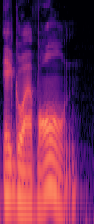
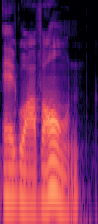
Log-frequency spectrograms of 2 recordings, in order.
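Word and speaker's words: Eguavoen: right eguavon sam eguavon so it's iguavon sam eguavon that was the guava so now i mean i was close but it's eguavon liam eichenberg some people say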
